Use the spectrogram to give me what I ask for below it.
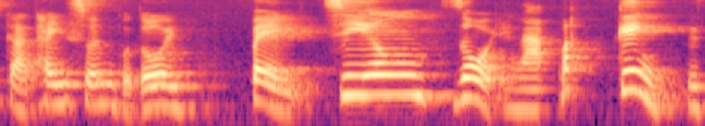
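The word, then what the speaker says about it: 北京: Bèn chiên. Không được bật hơi đoạn này đâu nhá, không được phẩy đâu. Đọc lại nào. Bèn chiên.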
